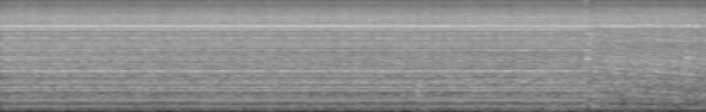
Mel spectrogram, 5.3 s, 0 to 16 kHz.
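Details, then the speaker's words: Lathe facing hardened and tempered 4140 chrome-moly steel at high spindle speed, 0.025 depth of cut; smooth hiss over even spindle hum, no chatter, turnings instead of chips, finish better than annealed; normal cutting. "sounded like it was cutting better we were getting turning rather than chips yeah the Finish is definitely better here"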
